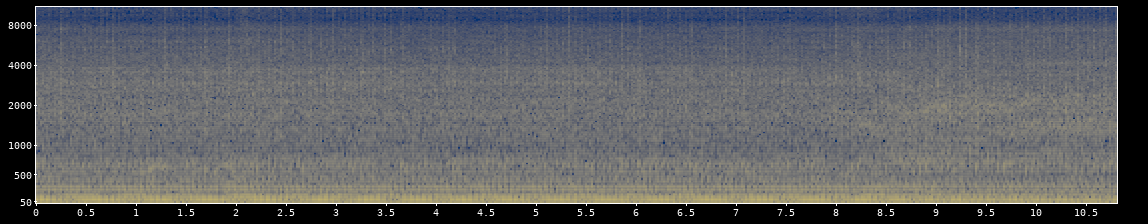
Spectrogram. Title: 2022 f250 7.3 bad lifters? ticking/knocking 25000miles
